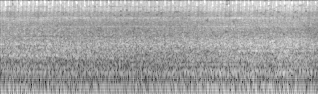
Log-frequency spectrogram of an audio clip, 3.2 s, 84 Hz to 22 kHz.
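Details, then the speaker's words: Honda D16Y8 warmed up, timed to 16 degrees with a P28 ECU, after installing a new header to replace a cracked exhaust manifold: smooth, even four-cylinder idle with no ticking or knocking, so the engine sounds healthy. "It's pretty quiet now, it's not knocking or anything, so we're gonna go for a drive and just see how it is."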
